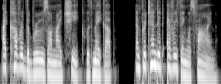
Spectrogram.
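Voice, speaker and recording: A woman with a low voice delivers scripted, dramatic first-person narration. Her manner is confessional, leaning on short emphatic phrases. The recording is dry and close. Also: animated, moderate pace, a little mellow, dry recording. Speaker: story narrator.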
